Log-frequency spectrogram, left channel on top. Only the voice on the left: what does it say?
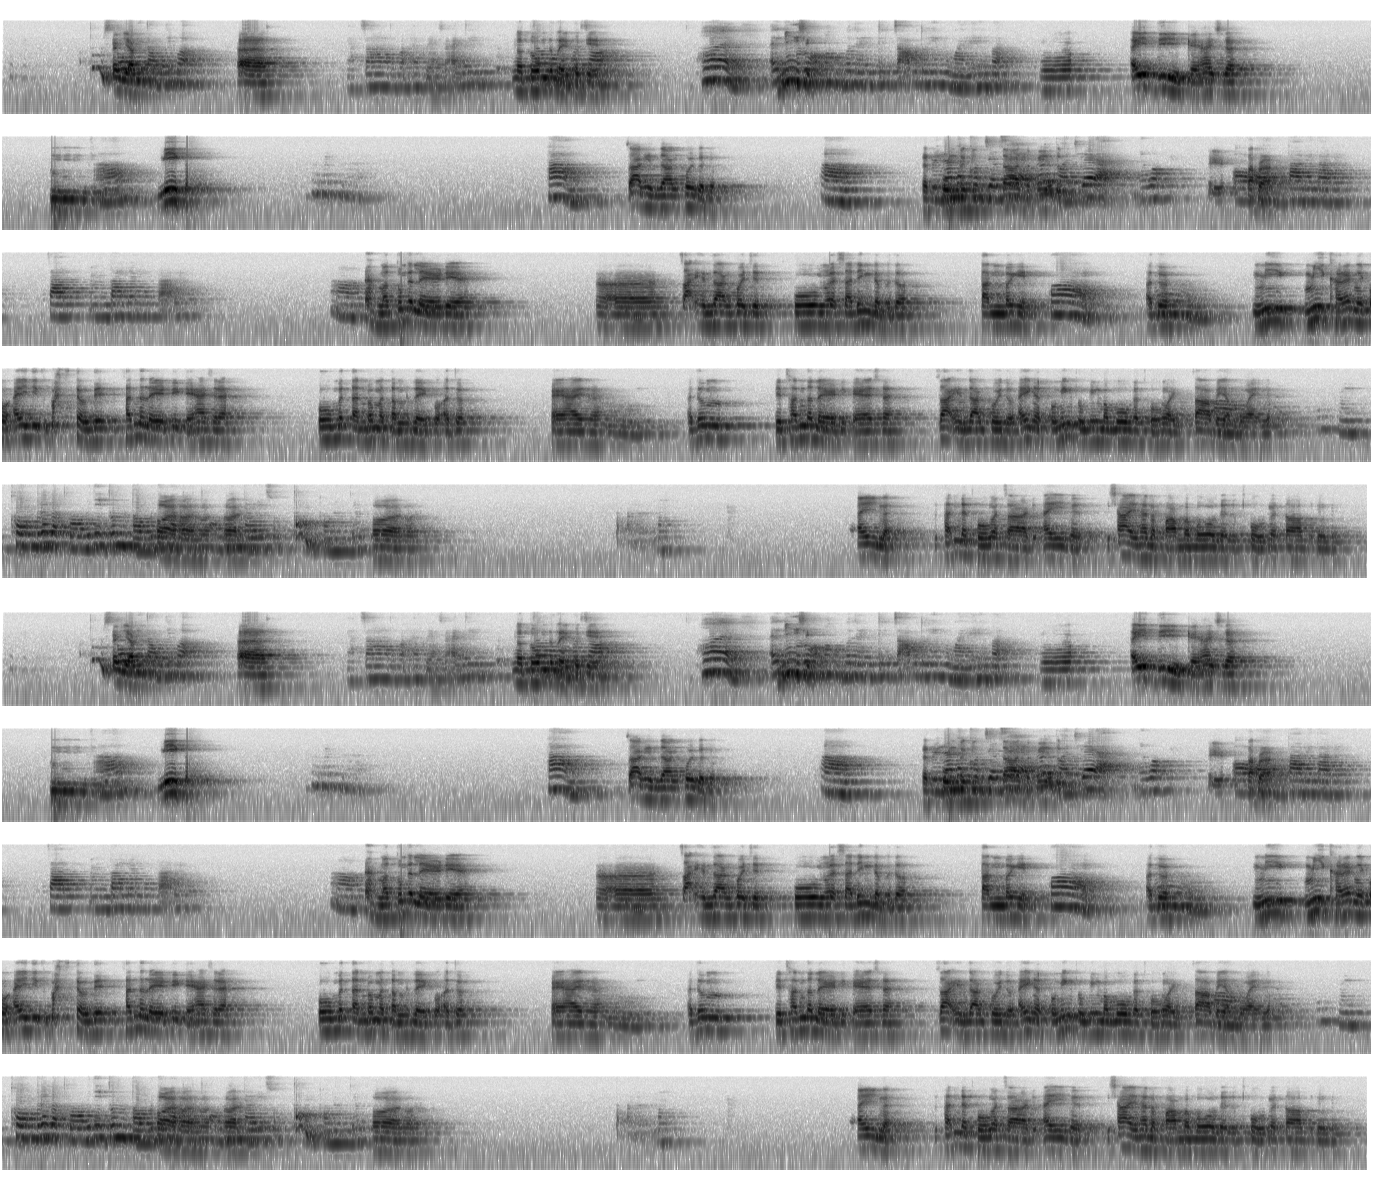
ꯀꯌꯥꯝ
ꯑꯥ
ꯅꯇꯣꯝꯗ
ꯂꯩꯕꯒꯤ
ꯃꯤꯁꯤ
ꯑꯣ ꯑꯩꯗꯤ ꯀꯩ ꯍꯥꯏꯁꯤꯔ ꯎꯝ
ꯃꯤ
ꯆꯥꯛ ꯏꯟꯖꯥꯡ ꯀꯣꯏꯒꯗꯨ
ꯊꯣꯡꯗꯒꯤ
ꯆꯥꯗꯕꯤ
ꯑꯗꯨꯝ
ꯂꯩ
ꯇꯥꯕ꯭ꯔꯥ
ꯃꯇꯨꯡꯗ ꯂꯩꯔꯗꯤ ꯑ
ꯆꯥꯛ ꯌꯦꯟꯖꯥꯡ ꯑꯩꯈꯣꯏꯁꯦ ꯊꯣꯡꯉꯒ ꯆꯥꯅꯤꯡꯗꯕꯗꯣ ꯇꯟꯕꯒꯤ
ꯑꯗꯣ
ꯃꯤ ꯃꯤ ꯈꯔꯅꯤꯀꯣ ꯑꯩꯗꯤ ꯑꯗꯨꯃꯥꯏ ꯇꯧꯗꯦ ꯏꯊꯟꯗ ꯂꯩꯔꯗꯤ ꯀ ꯀꯩ ꯍꯥꯏꯁꯤꯔꯦ ꯍꯣꯡꯕ ꯇꯟꯕ ꯃꯇꯝꯁꯨ ꯂꯩꯀꯣ ꯑꯗꯨ ꯀꯩ ꯍꯥꯏꯈ꯭ꯔꯦ
ꯑꯗꯨꯝ ꯔꯤꯐꯟꯗꯣ ꯂꯩꯔꯗꯤ ꯀꯩ ꯍꯥꯏꯁꯤꯔ ꯆꯥꯛ ꯌꯦꯟꯖꯥꯡ ꯈꯣꯏꯗꯣ ꯑꯩꯅ ꯊꯣꯡꯅꯤꯡ ꯊꯣꯡꯅꯤꯡꯕ ꯃꯑꯣꯡꯗ ꯊꯣꯡꯉ ꯑꯩ ꯆꯥꯕ
ꯌꯥꯝ ꯅꯨꯡꯉꯥꯏꯅꯦ
ꯍꯣꯏ
ꯍꯣꯏ ꯍꯣꯏ
ꯍꯣꯏ
ꯍꯣꯏ ꯍꯣꯏ
ꯑꯩꯅ ꯏꯊꯟꯗ ꯊꯣꯡꯉ ꯆꯥꯔꯗꯤ ꯑꯩꯒ ꯏꯁꯥ ꯏꯁꯥꯅ ꯄꯥꯝꯕ ꯃꯑꯣꯡꯗ ꯑꯗꯨ ꯊꯣꯡꯉꯒ ꯆꯥꯕꯅꯤꯅ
